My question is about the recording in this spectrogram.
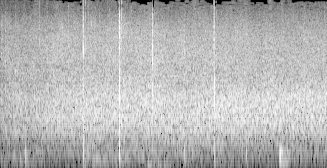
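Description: Audience applauding, building up quickly at the start and then holding steady as dense clapping.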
